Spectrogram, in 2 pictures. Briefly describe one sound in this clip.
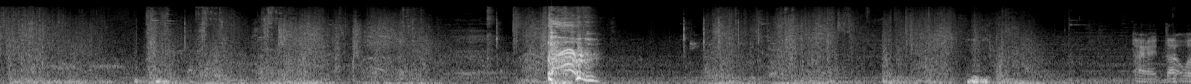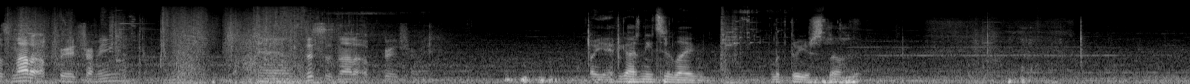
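Weapons strike and thud in a fierce fight.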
